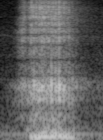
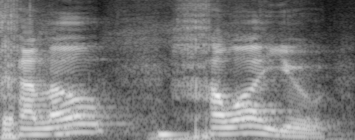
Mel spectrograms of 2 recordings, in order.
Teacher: Spanish speakers, when there's a word with H at the beginning, for example, hello, they tend to say the sound from the throat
